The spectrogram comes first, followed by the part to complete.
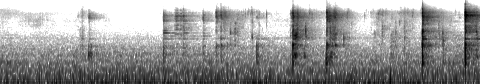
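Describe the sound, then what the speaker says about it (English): Keto bagel dough ingredients mixed in a bowl, with a scattering of light clinks and scrapes of a utensil against the bowl, several sharper taps near the end, fairly close and quiet. "mixing them up as I go along so you don't get a big clump of them in one spot"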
